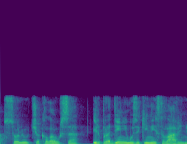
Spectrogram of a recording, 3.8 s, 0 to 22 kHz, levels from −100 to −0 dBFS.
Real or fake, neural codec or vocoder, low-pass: real; none; 7.2 kHz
